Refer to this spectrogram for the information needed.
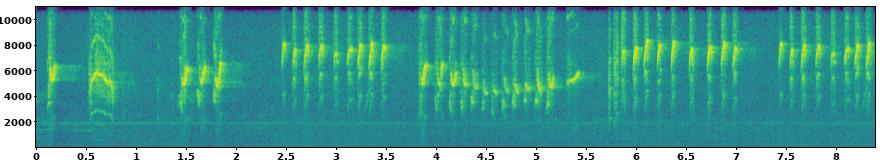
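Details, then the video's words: Kolibri ninja master song with isian and tembakan rolls. Dense, high, rapid trills of sharp tweets, some rising and some falling, run almost continuously and are broken by brief chip pairs, over a faint steady hum. "Masteran Kolibri ninja full isian, Roll tembakan Suara jernih"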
